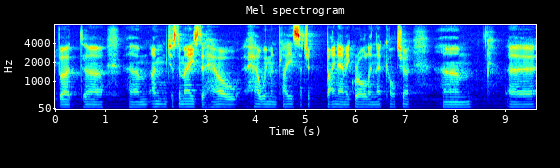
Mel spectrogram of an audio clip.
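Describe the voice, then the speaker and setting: A man's voice: deep voice, pushed and bright, reverberant, slight background noise. An older man from Australia giving an unscripted talk about his photographs, hesitant and full of fillers and trailing phrases.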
